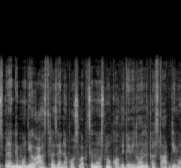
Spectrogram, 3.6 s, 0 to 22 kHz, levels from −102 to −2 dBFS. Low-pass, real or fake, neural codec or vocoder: 14.4 kHz; fake; codec, 44.1 kHz, 3.4 kbps, Pupu-Codec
